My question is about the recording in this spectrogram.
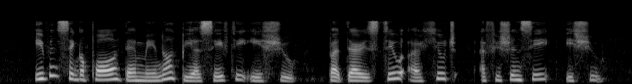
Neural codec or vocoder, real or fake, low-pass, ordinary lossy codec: codec, 16 kHz, 2 kbps, X-Codec, HuBERT features, trained on LibriSpeech; fake; none; none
